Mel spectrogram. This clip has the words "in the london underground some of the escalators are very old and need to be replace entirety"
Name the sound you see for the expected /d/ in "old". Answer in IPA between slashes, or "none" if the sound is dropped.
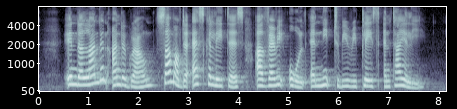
/d/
